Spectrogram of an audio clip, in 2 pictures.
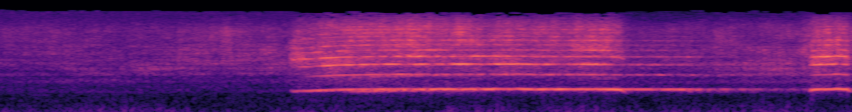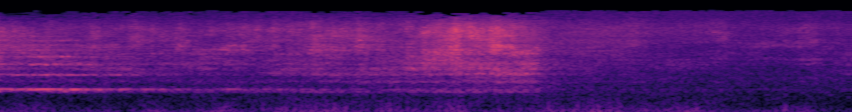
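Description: Steam locomotive whistle sounding at a steady pitch: a loud blast of about a second and a half, a short sharp toot about a second later, then the whistle trailing on more softly for a couple of seconds. Steam hiss and the low rumble of the approaching train lie underneath.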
